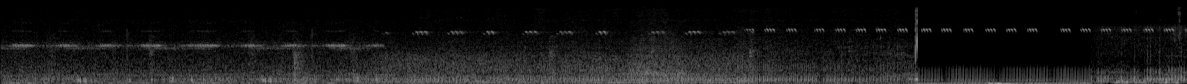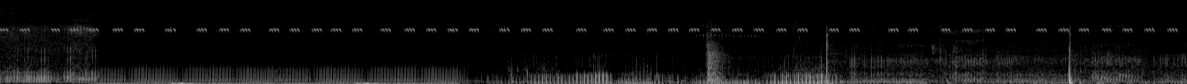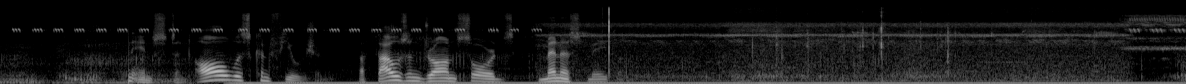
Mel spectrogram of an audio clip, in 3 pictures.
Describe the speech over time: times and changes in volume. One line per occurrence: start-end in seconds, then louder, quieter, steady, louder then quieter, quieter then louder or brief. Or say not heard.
25.0-29.9 quieter then louder.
